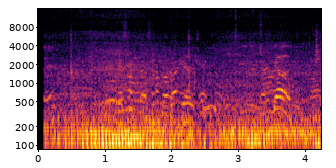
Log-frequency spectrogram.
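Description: Men's voices talking over a low, rapid rumble that is strongest in the first half and eases off later.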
